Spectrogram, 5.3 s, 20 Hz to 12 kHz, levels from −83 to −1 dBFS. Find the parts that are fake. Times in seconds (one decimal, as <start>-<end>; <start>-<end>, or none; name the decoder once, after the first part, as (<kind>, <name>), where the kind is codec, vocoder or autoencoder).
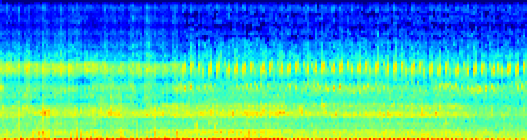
0.0-1.8 (codec, SNAC)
